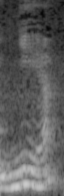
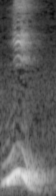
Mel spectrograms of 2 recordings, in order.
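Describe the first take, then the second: First: The word ends in an open 'eh' vowel. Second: The word ends in a reduced 'ee' vowel. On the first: "tidak itu nye, ny, dua huruf" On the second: "pengucapannya biasanya ni"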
